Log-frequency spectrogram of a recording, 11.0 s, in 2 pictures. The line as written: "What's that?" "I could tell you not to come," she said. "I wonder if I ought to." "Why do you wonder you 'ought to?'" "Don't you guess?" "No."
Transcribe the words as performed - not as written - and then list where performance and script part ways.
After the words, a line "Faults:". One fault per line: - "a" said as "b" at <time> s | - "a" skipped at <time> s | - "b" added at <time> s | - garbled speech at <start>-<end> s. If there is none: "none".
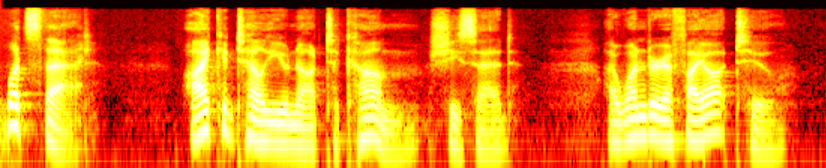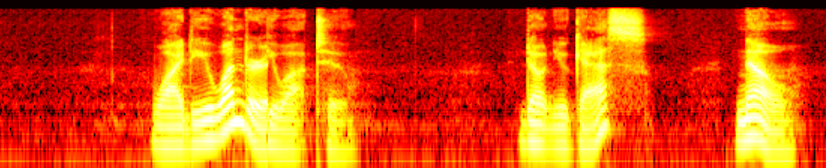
"What's that?" "I could tell you not to come," she said. "I wonder if I ought to." "Why do you wonder you 'ought to?'" "Don't you guess?" "No."
Faults:
none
